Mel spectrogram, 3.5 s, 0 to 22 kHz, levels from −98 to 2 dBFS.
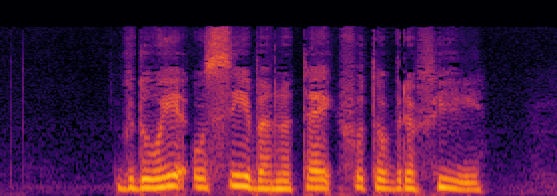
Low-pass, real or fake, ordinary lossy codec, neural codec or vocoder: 19.8 kHz; fake; AAC, 32 kbps; codec, 44.1 kHz, 2.6 kbps, DAC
